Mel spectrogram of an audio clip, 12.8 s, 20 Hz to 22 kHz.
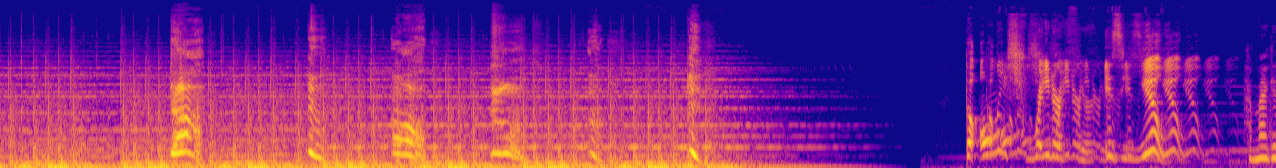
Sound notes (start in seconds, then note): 1.3 Jackson yells, followed by grunts of pain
